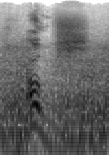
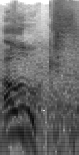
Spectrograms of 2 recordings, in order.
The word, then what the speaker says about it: Ochse: Ochse. Ochse. I see right? the CH, bro, in Mexican. I pronounce it the sh.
